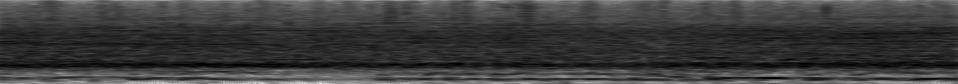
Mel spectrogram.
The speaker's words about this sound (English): to revel in the, to just bathe in the crowd noise. It's the first time we've had it.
